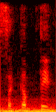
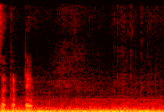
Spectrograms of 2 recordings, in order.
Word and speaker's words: Seketip: Nah, Seketip ya, tulisannya Seketip, tapi kalau orang Jawa bacanya Sekedip.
